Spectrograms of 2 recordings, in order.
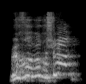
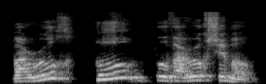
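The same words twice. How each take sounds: First: "Baruch hu u'baruch shemo" in a much higher, thin grandmother voice; imitating a grandmother's high-pitched blessing. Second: Said in the usual way. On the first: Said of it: "in this high-pitched voice".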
